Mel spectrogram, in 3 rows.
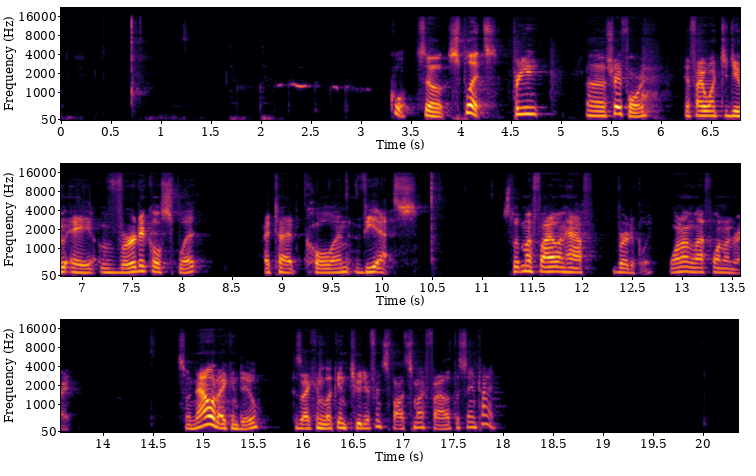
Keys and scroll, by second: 1.8-3.0 typing, 9.3-10.1 typing, 10.4 Return, 14.8-20.3 typing.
